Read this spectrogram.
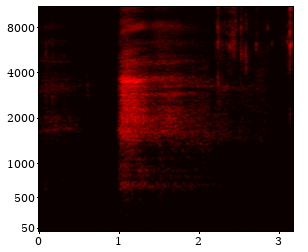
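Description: A young woman sighs heavily close to a microphone.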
